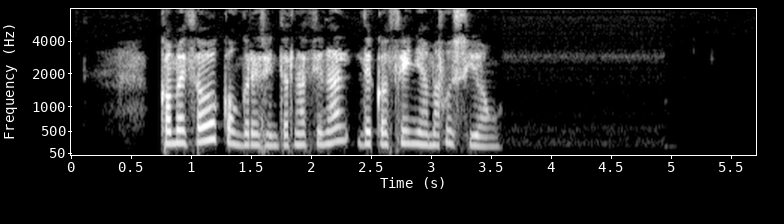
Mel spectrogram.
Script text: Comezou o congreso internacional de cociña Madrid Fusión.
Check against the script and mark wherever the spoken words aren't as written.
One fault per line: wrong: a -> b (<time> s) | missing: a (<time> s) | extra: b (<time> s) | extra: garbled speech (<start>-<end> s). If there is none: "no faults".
missing: Madrid (3.0 s)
